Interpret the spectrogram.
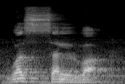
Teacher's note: واو کے اوپر جو کھڑا زبر ہے سلوا ہی پڑھا جائے گا، کھڑا زبر گرتا نہیں ہے، اور یا سائلنٹ ہے، یا سے کوئی وہ نہیں ہے، وَالسَّلْوَىٰ۔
